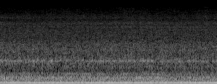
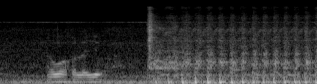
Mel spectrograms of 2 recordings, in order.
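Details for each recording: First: Mitsubishi Canter 4M50 diesel after a hard-starting fix with jumper wiring to the starter: a steady, even low drone with no misses or knocks, idling normally. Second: Mitsubishi Canter 4M50 truck with a hard-start problem: long steady cranking that never catches, though the engine has good power once running; starters keep failing from the long cranking, cause not yet found, injectors to be checked.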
